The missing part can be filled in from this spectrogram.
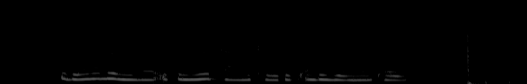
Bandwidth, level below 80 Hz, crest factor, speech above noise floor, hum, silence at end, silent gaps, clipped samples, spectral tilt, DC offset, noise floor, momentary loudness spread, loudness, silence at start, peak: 10.5 kHz; -80 dBFS; 18 dB; 23 dB; none; 0.15 s; none; under 0.1%; -7 dB/octave; under 0.1%; -79 dBFS; 12 LU; -57 LUFS; 0.6 s; -40 dBFS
